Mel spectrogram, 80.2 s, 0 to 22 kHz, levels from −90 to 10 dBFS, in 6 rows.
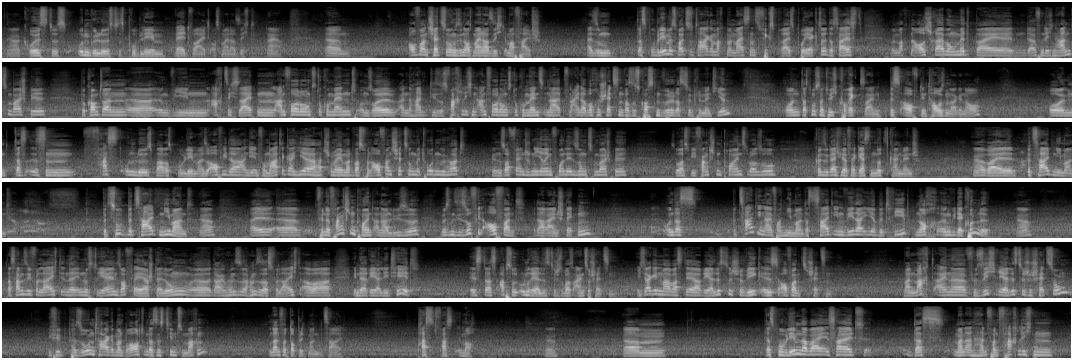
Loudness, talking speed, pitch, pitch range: -27 LUFS, 165 wpm, 160 Hz, 145-185 Hz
